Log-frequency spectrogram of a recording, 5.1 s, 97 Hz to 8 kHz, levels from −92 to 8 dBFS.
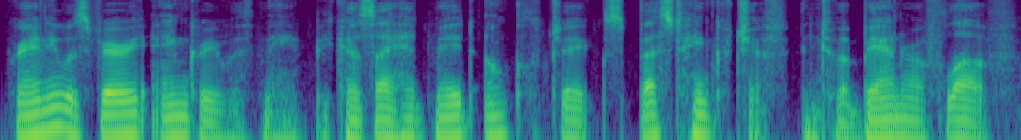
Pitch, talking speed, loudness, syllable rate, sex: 95 Hz, 225 wpm, -19 LUFS, 6.2 syllables/s, male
